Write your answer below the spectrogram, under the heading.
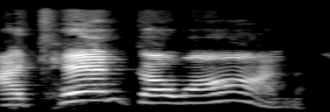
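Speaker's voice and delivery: very loud, very slow, drawn-out high scream. Retelling throwing oneself on the floor at eight: imitating own past scream. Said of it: "I threw myself on the floor and I screamed".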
